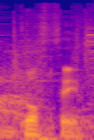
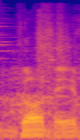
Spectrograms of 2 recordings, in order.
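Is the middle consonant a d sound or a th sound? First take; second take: th sound; d sound. First: The middle consonant is a soft th sound. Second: The middle consonant is a d sound. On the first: The speaker calls it right. "but Gothi" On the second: The speaker calls it wrong. "it's not supposed to be Godi"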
